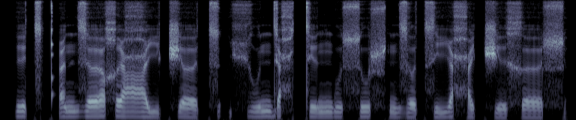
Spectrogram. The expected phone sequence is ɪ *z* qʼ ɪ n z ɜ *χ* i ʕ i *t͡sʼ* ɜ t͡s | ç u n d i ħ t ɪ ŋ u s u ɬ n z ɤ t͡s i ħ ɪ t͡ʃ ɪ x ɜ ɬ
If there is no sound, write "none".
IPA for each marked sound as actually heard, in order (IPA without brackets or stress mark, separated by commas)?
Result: t͡s, χ, t͡ʃ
